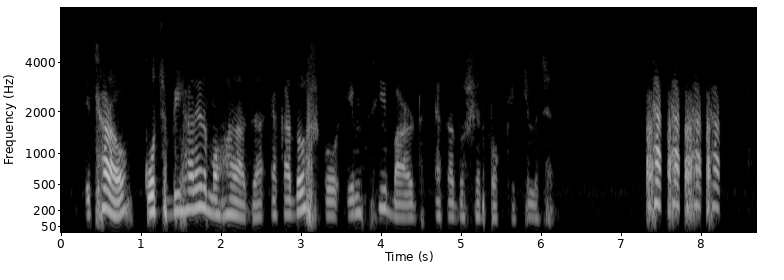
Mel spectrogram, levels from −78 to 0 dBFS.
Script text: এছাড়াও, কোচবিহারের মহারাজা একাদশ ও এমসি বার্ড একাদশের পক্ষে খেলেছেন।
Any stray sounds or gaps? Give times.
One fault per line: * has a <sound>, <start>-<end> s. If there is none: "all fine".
* has a laugh, 7.3-8.2 s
